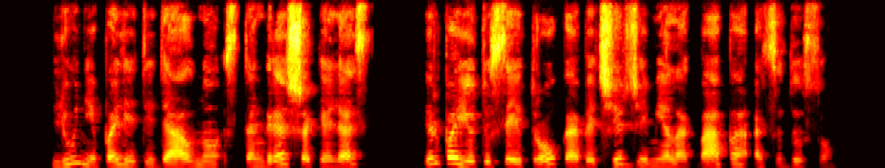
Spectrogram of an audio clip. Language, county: Lithuanian, Marijampolė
